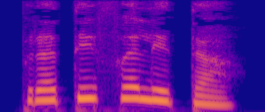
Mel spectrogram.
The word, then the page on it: ಪ್ರತಿಫಲಿತ: prati phalita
